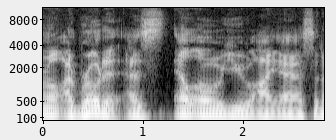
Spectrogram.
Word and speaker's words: Louis: I wrote it as Louis, and I don't know whether to say Louis or Lewis, but it's Lewis in the movie.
